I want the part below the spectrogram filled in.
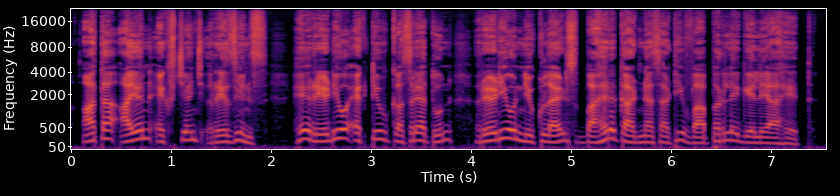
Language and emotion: Marathi, neutral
